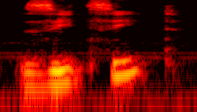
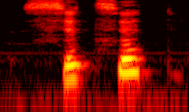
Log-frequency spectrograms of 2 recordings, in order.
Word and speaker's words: tzitzit: So, today we're going to learn how to make zit seat or zitzio. I've heard it said sits. Um, it's spelled t z i t z i t.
